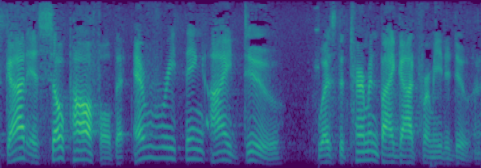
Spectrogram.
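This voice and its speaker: A man's voice: mid-range voice, fairly bright tone. Man teaching, slightly dull recording. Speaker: Bible teacher giving a talk. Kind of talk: informal religious teaching with stories and a read-aloud testimony.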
